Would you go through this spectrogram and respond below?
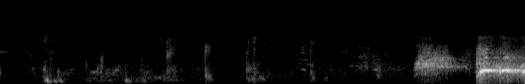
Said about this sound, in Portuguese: Lá dentro, esse cachorro latindo, não estou escutando.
